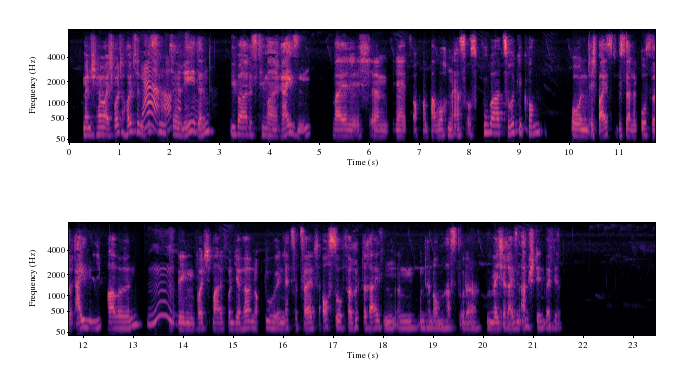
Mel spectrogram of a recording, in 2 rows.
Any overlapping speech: Yes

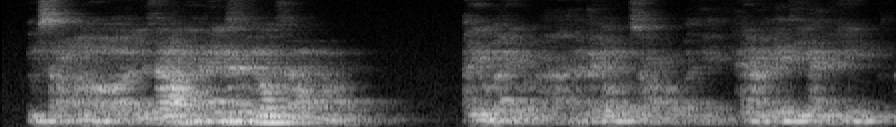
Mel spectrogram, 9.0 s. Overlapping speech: Yes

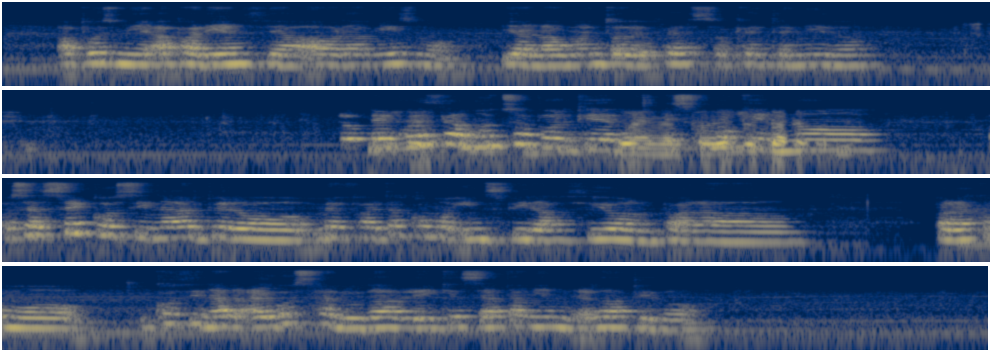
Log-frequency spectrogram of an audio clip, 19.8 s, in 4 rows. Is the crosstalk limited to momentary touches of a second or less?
No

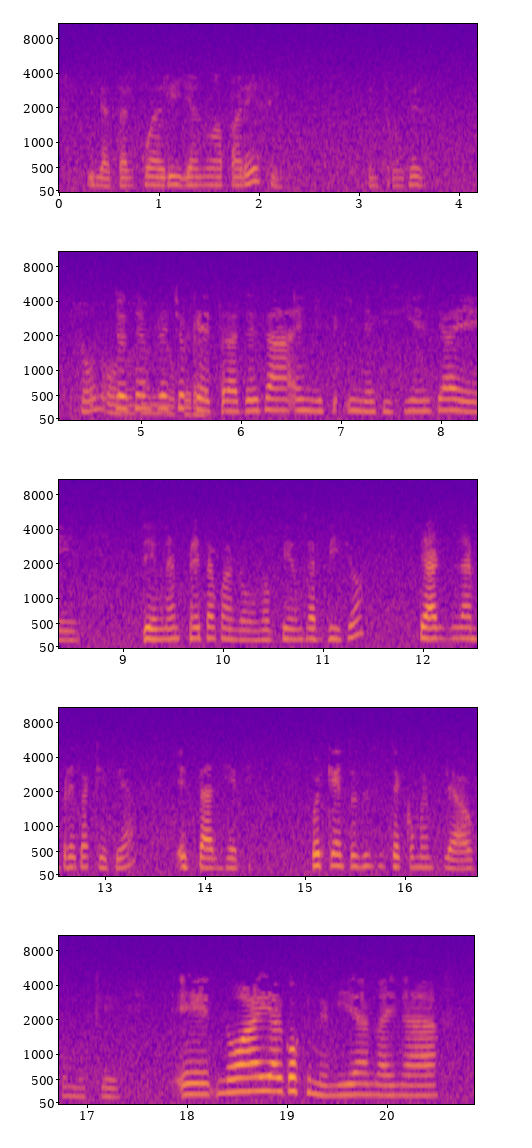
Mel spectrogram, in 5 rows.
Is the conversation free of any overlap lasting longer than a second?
No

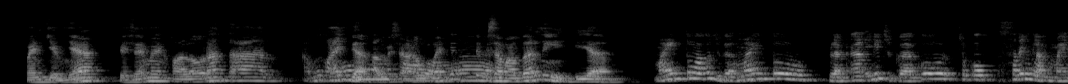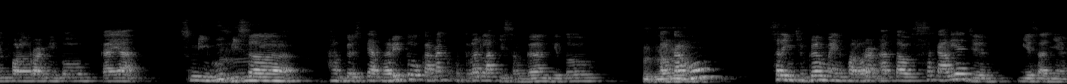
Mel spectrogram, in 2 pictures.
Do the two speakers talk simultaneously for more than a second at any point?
Yes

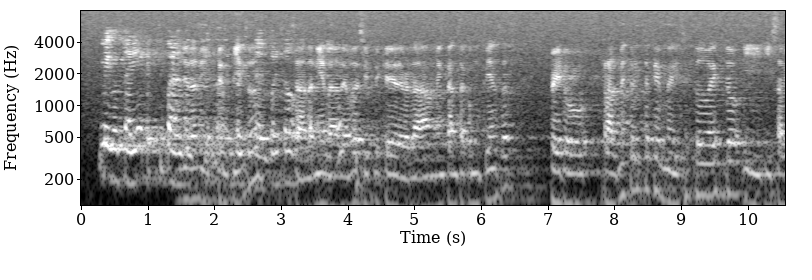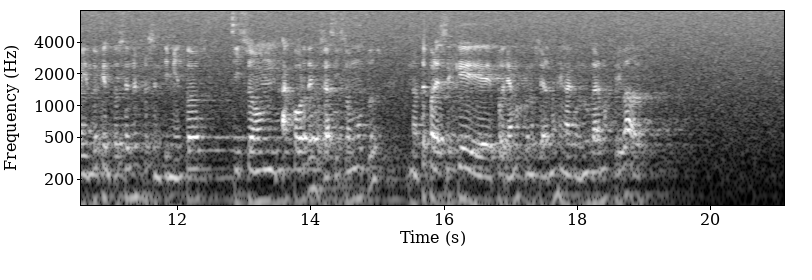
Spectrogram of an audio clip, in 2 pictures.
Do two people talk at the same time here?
Yes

